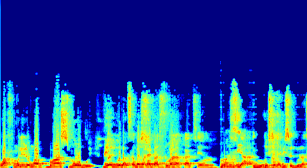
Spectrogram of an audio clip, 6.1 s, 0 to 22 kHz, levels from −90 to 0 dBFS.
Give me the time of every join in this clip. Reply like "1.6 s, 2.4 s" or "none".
4.3 s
